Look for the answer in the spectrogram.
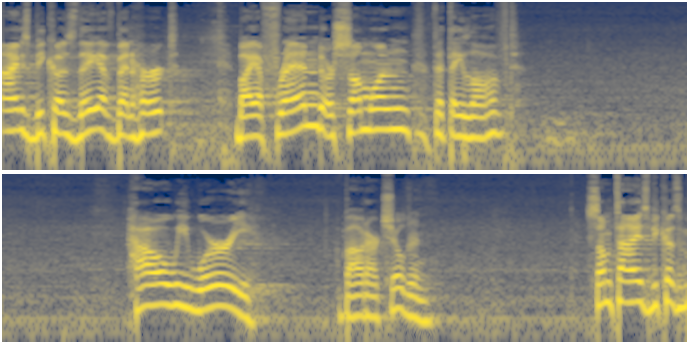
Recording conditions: live audience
